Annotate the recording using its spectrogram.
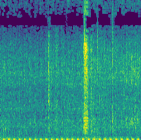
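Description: An engine idling nearby with a deep, even pulse.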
